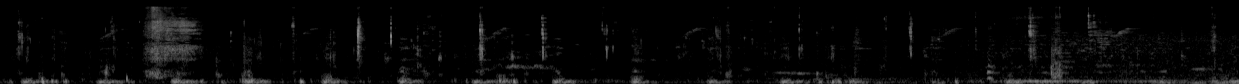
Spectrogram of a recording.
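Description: Close-miked chewing of a mouthful of rice and saag, eaten by hand: irregular wet smacks and lip clicks. A low steady hum comes in near the end.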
